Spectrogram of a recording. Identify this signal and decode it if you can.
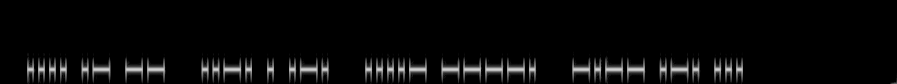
Morse code, heard as a keyed tone, about 22 wpm, 700 Hz. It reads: HAM FER 49 YRS
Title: K1USN SST QSO Practice 22wpm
